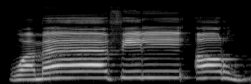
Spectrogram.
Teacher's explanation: र को पुर पढ़ना है और दद को भी मोटा पढ़ेंगे और दद की जो आवाज है ना वो मुंह के अंदर ही रह जाएगी · ضاد کو بھی موٹا پڑھیں گے، اور ضاد کی جو آواز ہے نا وہ منہ کے اندر ہی رہ جائے گی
